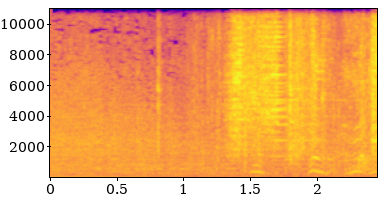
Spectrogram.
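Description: Tense film score playing, broken about one and a half seconds in by a sudden sharp crash, a shattering or clashing sound effect as a fight breaks out.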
